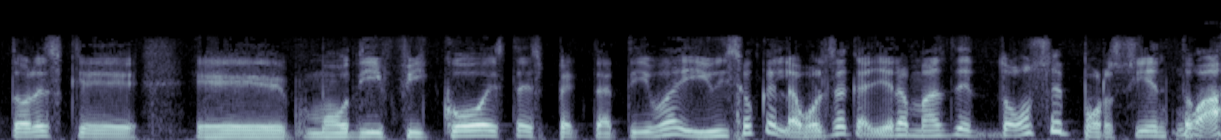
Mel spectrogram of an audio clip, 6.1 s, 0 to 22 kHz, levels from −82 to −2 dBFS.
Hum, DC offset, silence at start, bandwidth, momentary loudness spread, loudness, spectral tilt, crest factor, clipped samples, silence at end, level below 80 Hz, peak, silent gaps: none; under 0.1%; 0.05 s; 7.6 kHz; 7 LU; -22 LUFS; -6.5 dB/octave; 16 dB; under 0.1%; 0 s; -54 dBFS; -4 dBFS; none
